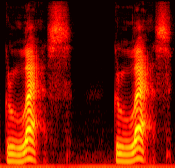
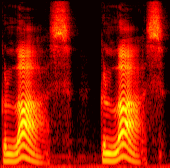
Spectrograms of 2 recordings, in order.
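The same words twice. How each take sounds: First: American "glass", front a; American demo of "glass", short a; American accent. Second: British "glass" with long ah; British demo of "glass", open a; British accent. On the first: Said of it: "미국식 발음으로는". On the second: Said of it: "영국식 발음으로는". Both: Shown as a demonstration.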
